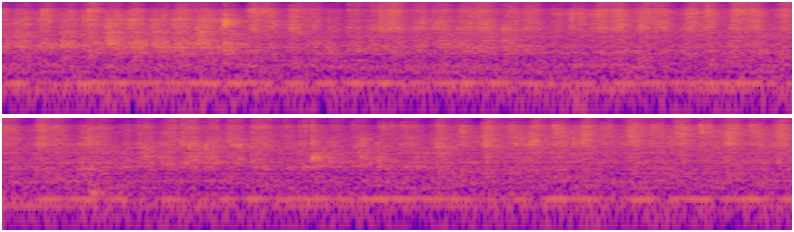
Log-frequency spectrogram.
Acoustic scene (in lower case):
restroom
